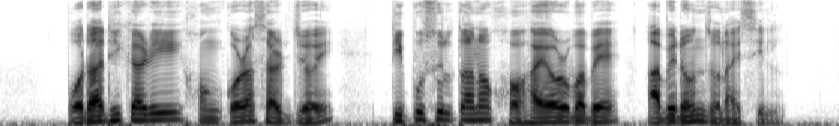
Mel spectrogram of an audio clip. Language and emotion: Assamese, neutral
